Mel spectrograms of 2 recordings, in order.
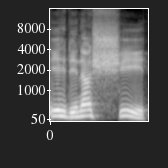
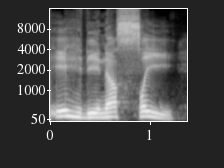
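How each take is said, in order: First: The consonant is a soft sh sound. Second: The consonant is a heavy s sound. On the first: The speaker calls it wrong. "Jangan ihdinas sy" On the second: The speaker calls it right. "tapi ihdinas si"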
